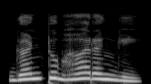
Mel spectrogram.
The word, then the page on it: ಗಂಟುಭಾರಂಗಿ: gaṇṭu bhāraŋgi; Kannada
